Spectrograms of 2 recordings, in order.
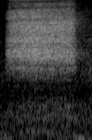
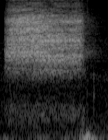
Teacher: do it with a paladar of your of your mouth and it's a fricative because it's made with friction right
